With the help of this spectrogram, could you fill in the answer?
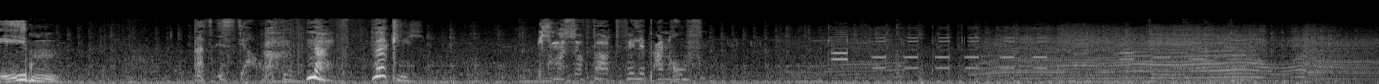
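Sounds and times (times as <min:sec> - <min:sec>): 
speech: 0:00.0 - 0:00.7, 0:03.1 - 0:04.3, 0:05.7 - 0:07.2
Porsche car engine approaching: 0:00.0 - 0:13.7
short electronic beeps: 0:08.3 - 0:10.6.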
